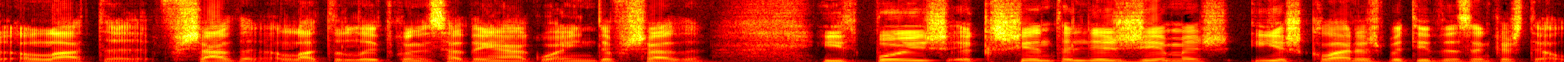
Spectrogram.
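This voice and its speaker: Lively intonation and a bright, sharp tone mark this man's fairly low voice, delivered at a moderate pace. The recording is very clean, with a silent background. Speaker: podcast co-host. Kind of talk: casual chat.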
